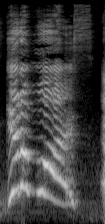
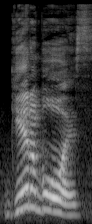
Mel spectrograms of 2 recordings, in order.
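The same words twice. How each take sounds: First: High call. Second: Said in the usual way. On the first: Pretend. Siccing alligators, second take.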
